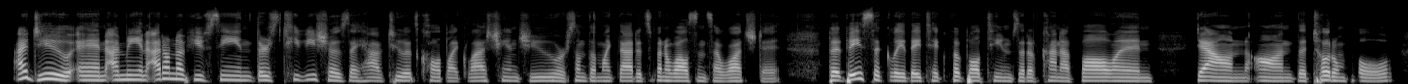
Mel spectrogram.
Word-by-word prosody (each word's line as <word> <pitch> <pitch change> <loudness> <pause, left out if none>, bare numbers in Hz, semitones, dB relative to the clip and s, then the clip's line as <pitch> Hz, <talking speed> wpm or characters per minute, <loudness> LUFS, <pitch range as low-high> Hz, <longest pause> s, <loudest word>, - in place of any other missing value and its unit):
I 310 - +6
do, 235 -4 +4
and 200 -1 +2
I 210 - +3
mean, 220 0 +2
I 230 - +3
don't 265 0 +3
know 245 - +5
if 230 - -6
you've 215 -5 -1
seen, 200 -1 -3
there's 195 -3 0
TV 220 0 -5
shows 180 -4 -1
they 170 +1 -4
have 165 -1 -5
too, 185 +4 -4
it's 175 - -3
called, 170 -2 -6
like, 155 +2 -6
Last 170 0 -2
Chance 170 -5 -6
U, 170 +1 -3
or 155 -2 -3
something 170 -2 -5
like 165 -3 -5
that, 170 -1 +1
it's 165 +2 -6
been 190 -2 -3
a 175 - +1
while 170 -1 +4
since 155 -2 -8
I 150 - -2
watched 155 +2 -2
it. 135 -1 -10 0.4
But, 195 -1 +4
basically, 205 -6 +3
they 165 0 +1
take 175 +1 -7
football 180 -2 +2
teams 170 -4 -8
that 165 -1 -3
have 165 - -3
kinda 160 -5 -2
fallen 170 -3 +2 0.4
down 170 -4 +4
on 160 -2 0
the 165 +2 -1
totem 180 -2 +2
pole, 165 +2 -3
170 Hz, 215 wpm, -22 LUFS, 165-195 Hz, 0.4 s, I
